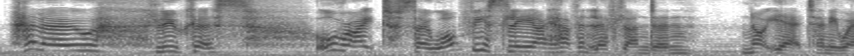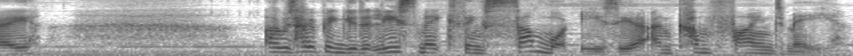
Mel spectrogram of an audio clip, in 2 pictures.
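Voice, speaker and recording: A woman's voice: medium pitch, lively intonation, moderate pace, soft background music, close to an everyday voice. An actress playing an exasperated, protective young woman assassin in a video game audio log, scolding and pleading emphatically. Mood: weary, pleading.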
